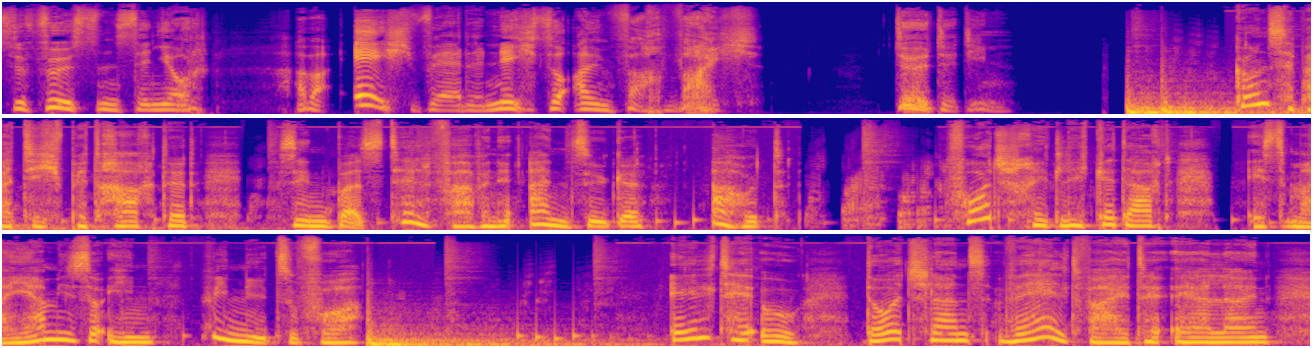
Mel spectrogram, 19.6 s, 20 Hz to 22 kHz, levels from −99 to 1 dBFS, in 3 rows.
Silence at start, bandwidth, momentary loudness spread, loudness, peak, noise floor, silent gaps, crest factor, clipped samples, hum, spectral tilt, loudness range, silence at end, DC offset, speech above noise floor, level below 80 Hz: 0 s; over 20 kHz; 14 LU; -15 LUFS; 0 dBFS; -79 dBFS; none; 16 dB; under 0.1%; none; -5 dB/octave; 7 LU; 0 s; under 0.1%; 64 dB; -34 dBFS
